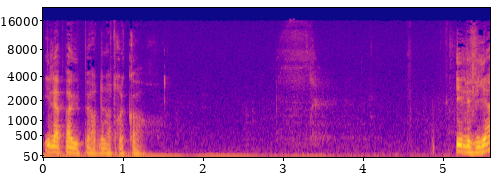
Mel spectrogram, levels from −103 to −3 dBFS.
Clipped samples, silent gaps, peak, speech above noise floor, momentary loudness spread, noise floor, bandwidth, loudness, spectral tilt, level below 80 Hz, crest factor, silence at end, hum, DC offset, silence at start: under 0.1%; none; -4 dBFS; 35 dB; 28 LU; -54 dBFS; 16 kHz; -22 LUFS; -6.5 dB/octave; -42 dBFS; 20 dB; 0 s; none; under 0.1%; 0 s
